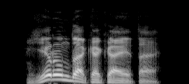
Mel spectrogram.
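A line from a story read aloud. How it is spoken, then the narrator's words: Humorless snort. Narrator (Russian): хмыкнул Грибоедов, но ему не было смешно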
